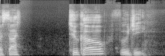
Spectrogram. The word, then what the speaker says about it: Satoko Fuji: Piano, Robert Glasper, or Satoko Fuji. – Who's the second? – Satoko? Satoko. Am I saying it wrong? – Satoko Fuji. – Yeah. – Is it right? – Yes, I believe that's right.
